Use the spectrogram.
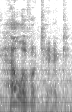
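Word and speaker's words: Helluva Kick: the hellova kick is they pronounce it wrong it's supposed to be the hell of a kick as in that's a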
